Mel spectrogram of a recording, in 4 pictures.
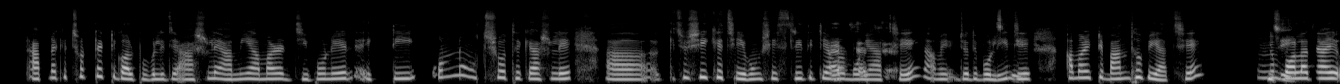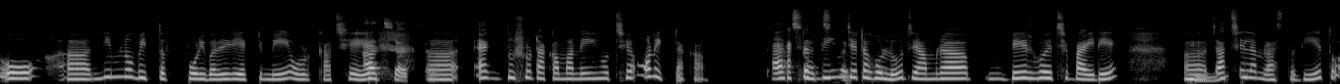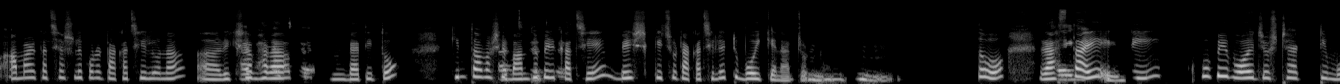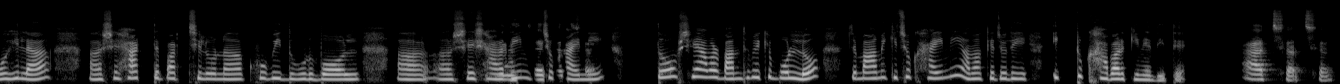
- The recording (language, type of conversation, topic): Bengali, unstructured, শিক্ষা কেন আমাদের জীবনে এত গুরুত্বপূর্ণ?
- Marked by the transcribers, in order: static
